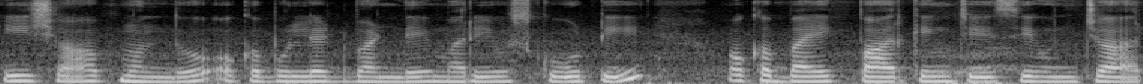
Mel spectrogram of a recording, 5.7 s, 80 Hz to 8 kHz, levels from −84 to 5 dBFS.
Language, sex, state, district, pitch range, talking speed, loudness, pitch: Telugu, female, Telangana, Mahabubabad, 165-180 Hz, 135 wpm, -16 LUFS, 175 Hz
